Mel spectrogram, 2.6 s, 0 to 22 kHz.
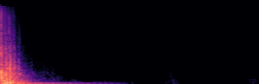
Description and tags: Door Knock - 32
Knocking, tapping, and hitting closed wooden door. Recorded on Zoom ZH1, denoised with iZotope RX.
